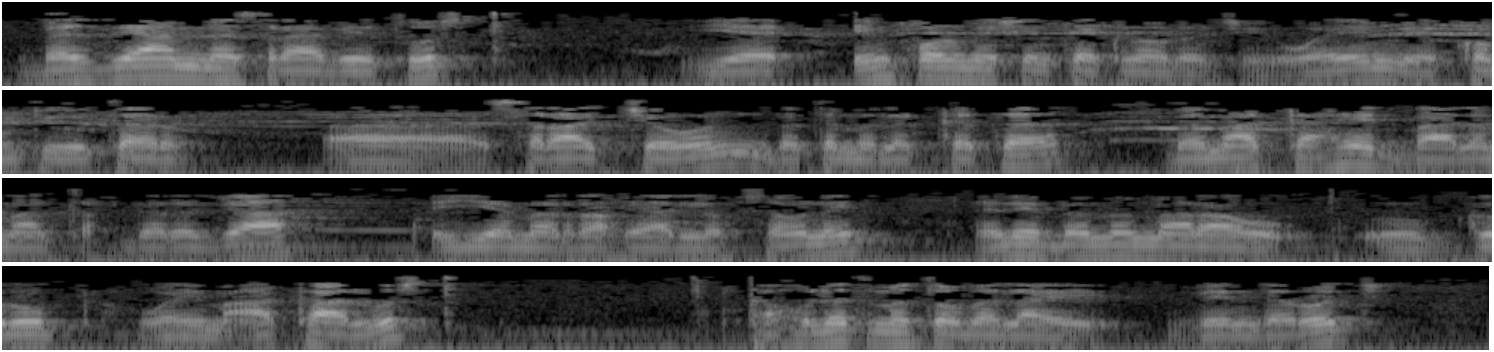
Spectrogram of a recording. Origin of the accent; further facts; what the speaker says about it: Gondar, Amhara, Ethiopia; moved away as an adult; also born or lived in Sudan; now in Seattle, United States; እኔ ተወልጄ ያደኩት በጎንደር ከተማ ነው። የዛሬ 35 አመት ስደተኛ ሆኜ ከጎንደር ከተማ ከፋሲለደስ ሁለተኛ ደረጃ ትምህርት ቤት ሃይ ስኩል እንደጨረስኩ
